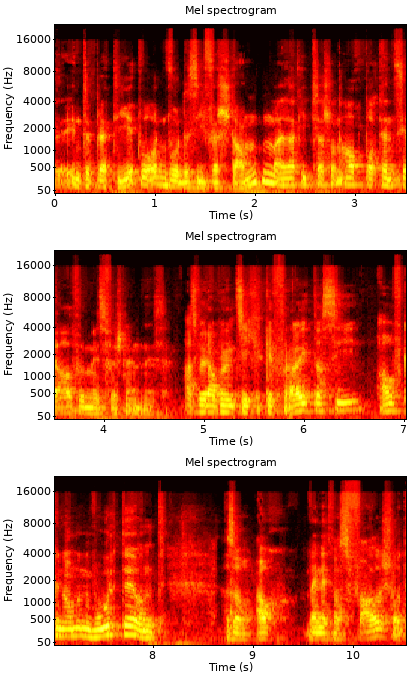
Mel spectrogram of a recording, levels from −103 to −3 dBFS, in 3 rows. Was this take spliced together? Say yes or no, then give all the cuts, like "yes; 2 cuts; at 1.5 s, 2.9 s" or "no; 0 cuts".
yes; 1 cut; at 9.4 s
